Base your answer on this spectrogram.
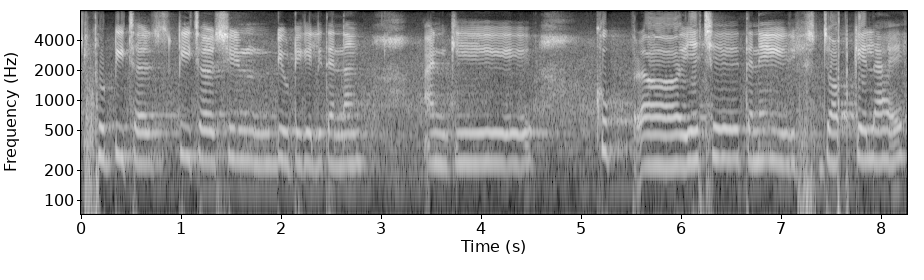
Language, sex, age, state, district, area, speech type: Marathi, female, 18-30, Maharashtra, Nagpur, urban, spontaneous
